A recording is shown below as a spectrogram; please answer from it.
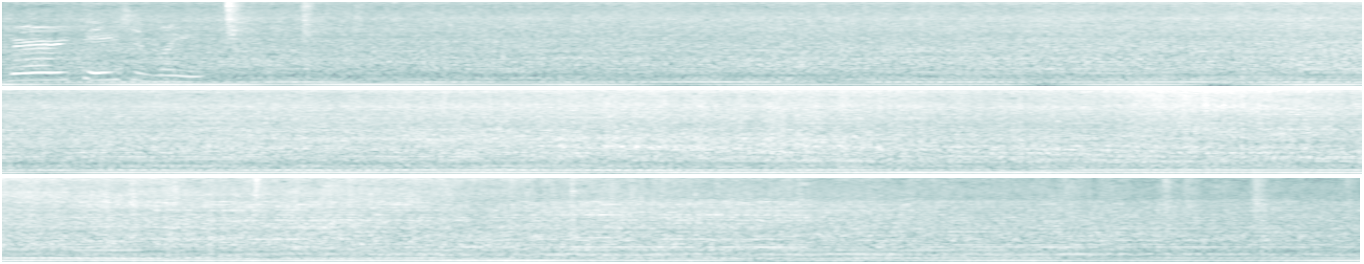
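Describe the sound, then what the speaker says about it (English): A farm tractor approaches to deliver fresh feed to waiting dairy cows, its engine a steady low drone that runs throughout, with scattered barn noises layered on top. "And then you can see the tractor coming, delivering the new feed."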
